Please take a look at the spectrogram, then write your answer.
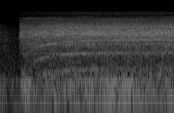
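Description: Power drill kicks in abruptly and runs at a steady high whine, driving screws into a Shield Autocare sliding camper van window frame, close and continuous.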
